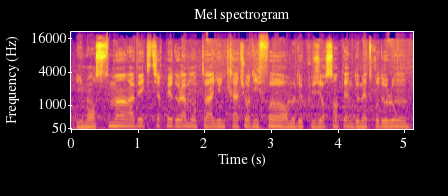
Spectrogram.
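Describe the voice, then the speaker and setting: A man narrating a dramatic fantasy audiobook from a script. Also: medium pitch.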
